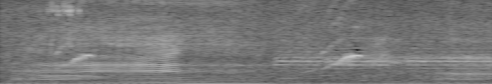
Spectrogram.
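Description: A man's drawn-out groan of pain from a hurt back, sliding down in pitch over about a second. Two short, high, rising chirps sound behind it.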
